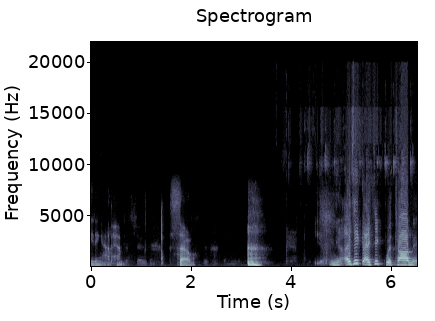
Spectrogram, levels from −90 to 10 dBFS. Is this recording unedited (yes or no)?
yes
